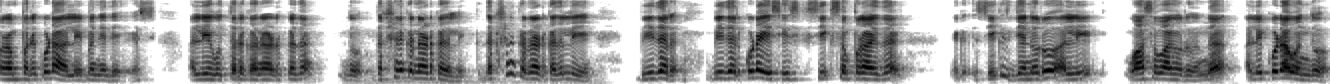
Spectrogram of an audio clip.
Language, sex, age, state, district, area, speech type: Kannada, female, 60+, Karnataka, Shimoga, rural, spontaneous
